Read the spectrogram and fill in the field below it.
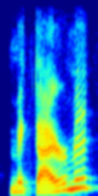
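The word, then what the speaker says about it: McDiarmid: I confused Julian Beck with Ian McDyid. Did I pronounce that right? I hope. Dyid. McDid.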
